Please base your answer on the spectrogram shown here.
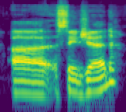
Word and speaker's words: Sajed: And Cinecrom says phonetically it's pronounced Sajed in Arabic for you language fans. Oh, that's cool. Sajed.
